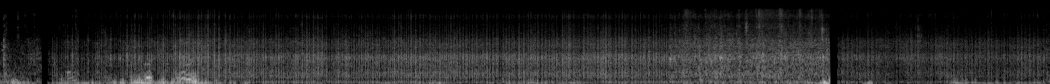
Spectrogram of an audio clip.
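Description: Steady rain falling, heard as an even hiss that cuts out briefly twice.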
